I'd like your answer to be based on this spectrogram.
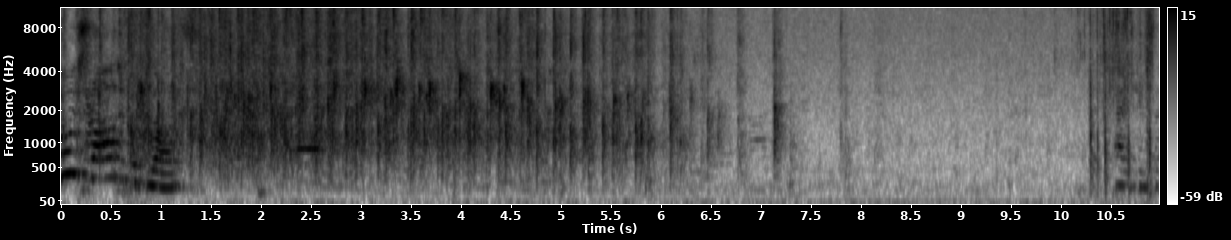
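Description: An audience applauds at an international conference on Industry 5.0: a voice speaks briefly at the start, then dense, sustained clapping gradually thins and fades to near quiet before a short burst of claps returns at the end.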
